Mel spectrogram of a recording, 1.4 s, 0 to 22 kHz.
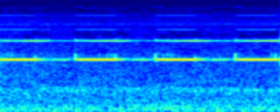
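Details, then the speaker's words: DJI Phantom 4 remote controller during app setup and login: quick, even high beeps about 2.5 per second, warning that the controller sticks need calibrating. "조종기에 나는 소리가 좀 성가시죠."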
